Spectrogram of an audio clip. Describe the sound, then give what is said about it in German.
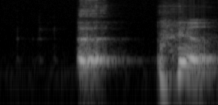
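A woman gives a loud burp, followed after a short pause by a second, longer and more drawn-out belch with a gravelly, voiced rumble. “Hat sie jetzt, glaube ich, hat sie gerade gerülpst?”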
